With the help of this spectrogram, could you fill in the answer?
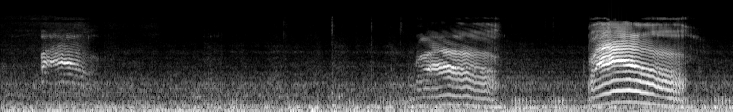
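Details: Tabby house cat meowing on waking to find the Shiba dog gone on its morning walk, as if complaining to its owner: three harmonic meows, the last loudest and longest, amid low room hum and a man's greeting.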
